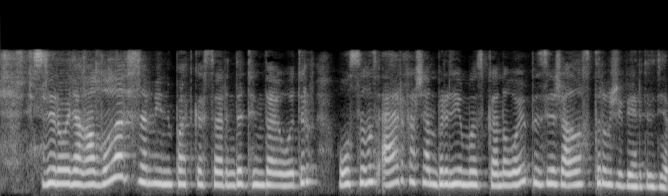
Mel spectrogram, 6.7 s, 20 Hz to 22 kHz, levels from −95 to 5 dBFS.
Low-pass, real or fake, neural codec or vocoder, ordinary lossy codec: none; fake; codec, 16 kHz, 2 kbps, X-Codec, WavLM features, trained on Multilingual LibriSpeech; none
